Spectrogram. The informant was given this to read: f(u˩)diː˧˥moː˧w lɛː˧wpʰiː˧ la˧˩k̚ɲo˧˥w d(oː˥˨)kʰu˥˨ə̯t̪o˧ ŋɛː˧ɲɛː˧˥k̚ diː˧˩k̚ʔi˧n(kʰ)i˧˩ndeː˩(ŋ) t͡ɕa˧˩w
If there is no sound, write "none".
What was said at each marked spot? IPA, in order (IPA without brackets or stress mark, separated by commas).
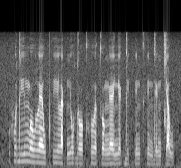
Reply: u˧˥, oː˩˧, t̪ʰ, ŋ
